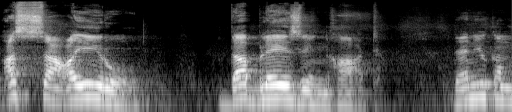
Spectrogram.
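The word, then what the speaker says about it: السعير: Al sa'iru, but seen is a shamsi letter, so lam will not be pronounced. So it will be as-sa'iru, the blazing hot.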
